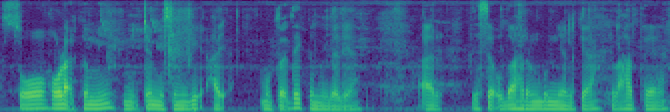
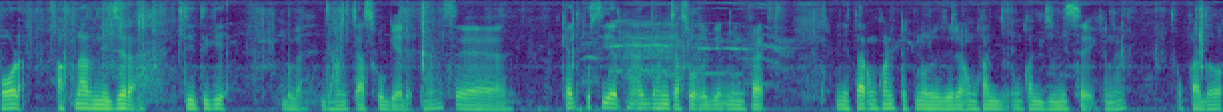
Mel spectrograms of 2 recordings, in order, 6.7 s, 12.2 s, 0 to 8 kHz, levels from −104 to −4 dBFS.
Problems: background sounds at intervals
